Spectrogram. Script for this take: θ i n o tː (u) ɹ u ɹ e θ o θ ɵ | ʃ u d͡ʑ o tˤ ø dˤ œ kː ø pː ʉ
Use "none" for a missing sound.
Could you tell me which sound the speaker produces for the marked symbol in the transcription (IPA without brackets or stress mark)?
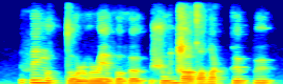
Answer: o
